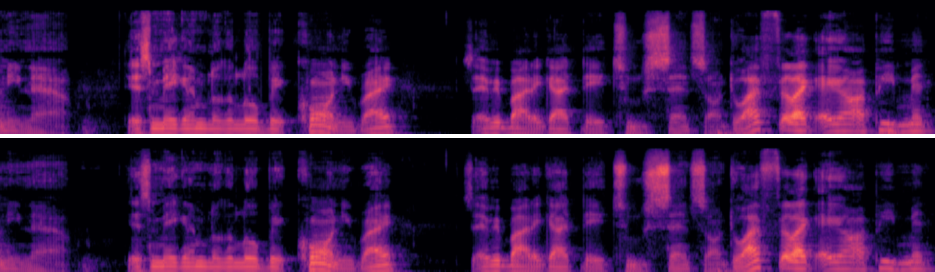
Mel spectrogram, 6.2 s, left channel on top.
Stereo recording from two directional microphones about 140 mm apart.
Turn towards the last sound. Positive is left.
turn(degrees=-10)  # may be behind; listen again after turning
